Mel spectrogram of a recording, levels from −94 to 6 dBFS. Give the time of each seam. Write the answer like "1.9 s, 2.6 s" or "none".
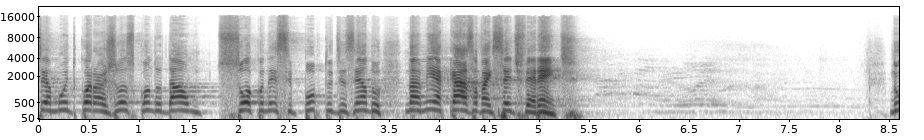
none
